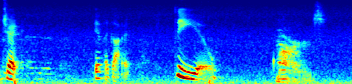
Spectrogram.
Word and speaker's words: Theomars: if I got it Theo Mars he comes from Mars cuz that's why his name is Theo it rhymes with Leo which rhymes with I'm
